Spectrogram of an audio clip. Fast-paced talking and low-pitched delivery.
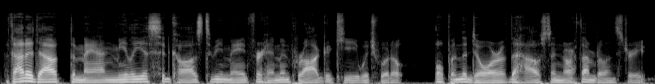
Yes: fast, 255 wpm; low, 100 Hz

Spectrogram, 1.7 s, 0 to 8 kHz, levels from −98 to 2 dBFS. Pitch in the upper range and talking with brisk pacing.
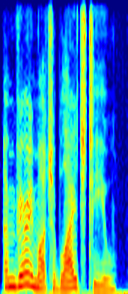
Yes: high, 205 Hz; fast, 210 wpm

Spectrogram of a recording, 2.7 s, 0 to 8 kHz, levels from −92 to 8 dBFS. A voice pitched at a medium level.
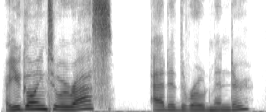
No: high, 200 Hz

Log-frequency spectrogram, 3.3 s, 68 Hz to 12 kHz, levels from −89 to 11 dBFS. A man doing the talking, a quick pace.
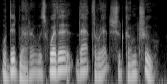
No: male; average, 180 wpm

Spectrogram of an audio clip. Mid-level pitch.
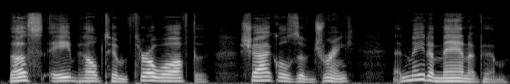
Yes: medium, 150 Hz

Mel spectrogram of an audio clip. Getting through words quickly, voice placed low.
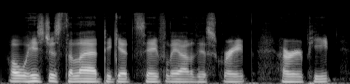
Yes: fast, 240 wpm; low, 130 Hz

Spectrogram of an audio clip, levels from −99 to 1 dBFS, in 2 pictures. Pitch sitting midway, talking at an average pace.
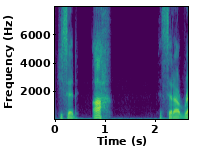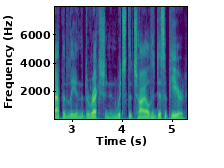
No: very low, 90 Hz; average, 180 wpm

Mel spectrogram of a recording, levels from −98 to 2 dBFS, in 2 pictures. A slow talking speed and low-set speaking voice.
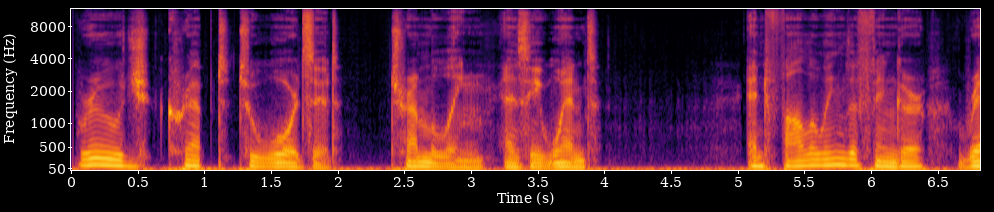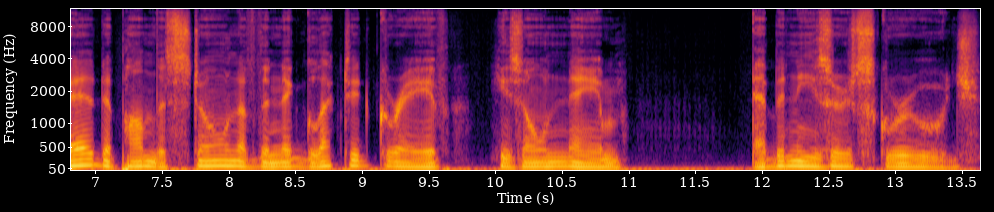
Yes: slow, 110 wpm; very low, 90 Hz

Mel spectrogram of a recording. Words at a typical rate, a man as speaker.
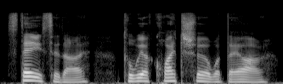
No: fast, 235 wpm; male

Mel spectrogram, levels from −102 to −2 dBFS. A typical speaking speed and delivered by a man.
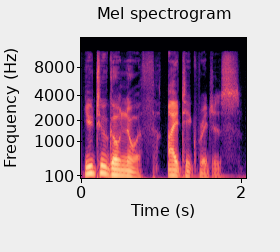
Yes: average, 175 wpm; male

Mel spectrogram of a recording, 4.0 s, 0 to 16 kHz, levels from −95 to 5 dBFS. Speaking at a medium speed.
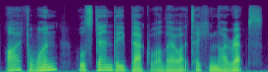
Yes: average, 195 wpm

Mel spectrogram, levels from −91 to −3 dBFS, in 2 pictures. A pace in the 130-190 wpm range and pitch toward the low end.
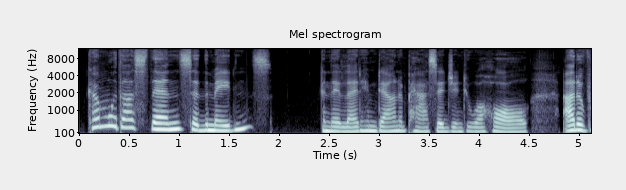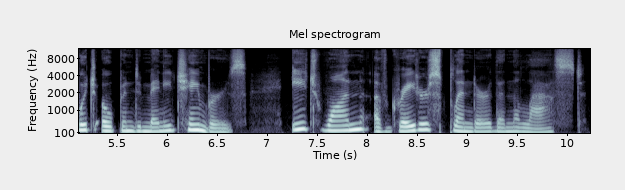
No: average, 180 wpm; high, 190 Hz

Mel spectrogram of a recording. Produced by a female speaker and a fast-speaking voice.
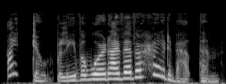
Yes: female; fast, 265 wpm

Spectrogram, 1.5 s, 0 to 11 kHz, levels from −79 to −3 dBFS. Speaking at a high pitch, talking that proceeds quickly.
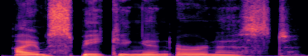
No: high, 195 Hz; average, 195 wpm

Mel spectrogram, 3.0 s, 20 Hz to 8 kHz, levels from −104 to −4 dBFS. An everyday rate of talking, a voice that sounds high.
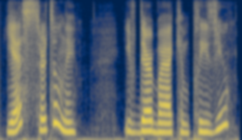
Yes: average, 160 wpm; high, 230 Hz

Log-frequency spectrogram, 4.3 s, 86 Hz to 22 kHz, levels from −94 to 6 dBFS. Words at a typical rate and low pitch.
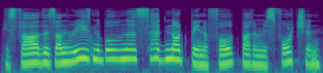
No: average, 155 wpm; high, 210 Hz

